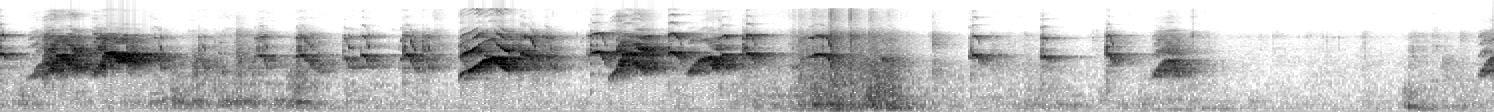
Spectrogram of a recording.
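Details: Dense cockatiel mating song with rapid buzzy warbles, a rising whistled sweep, and a burst of wing-like fluttering noise midway before the phrases thin out into short chirps.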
